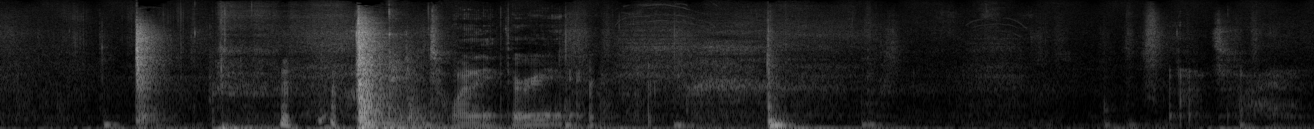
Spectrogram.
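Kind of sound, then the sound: household object, door being shut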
